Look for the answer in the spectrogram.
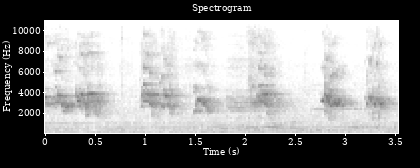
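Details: Lovebird squawking in a run of loud, shrill, grating bursts, about five or six in under four seconds, each harsh and high-pitched with brief pauses between.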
